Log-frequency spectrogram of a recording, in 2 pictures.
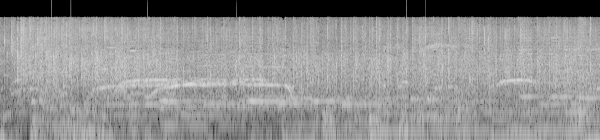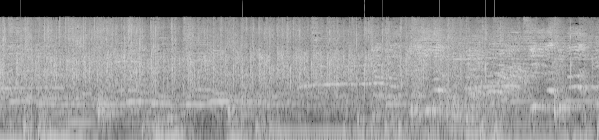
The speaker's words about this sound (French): Je veux qu'on acclame celui qui tient nos vies.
